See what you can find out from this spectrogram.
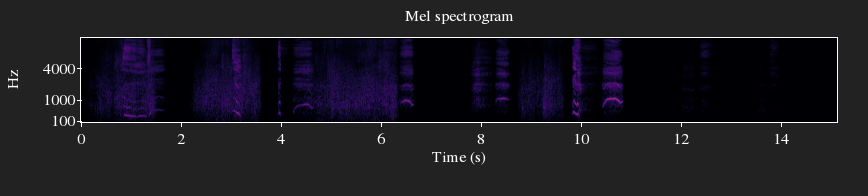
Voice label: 這いずらせてこっちおいで; 効果音あり

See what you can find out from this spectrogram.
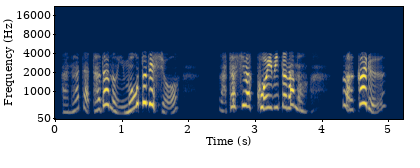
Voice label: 彼女の電話台詞, ASMR

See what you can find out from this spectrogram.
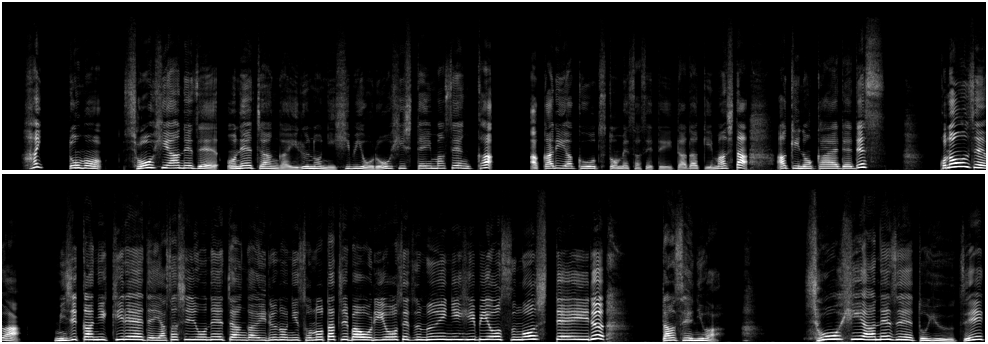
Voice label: PRボイス

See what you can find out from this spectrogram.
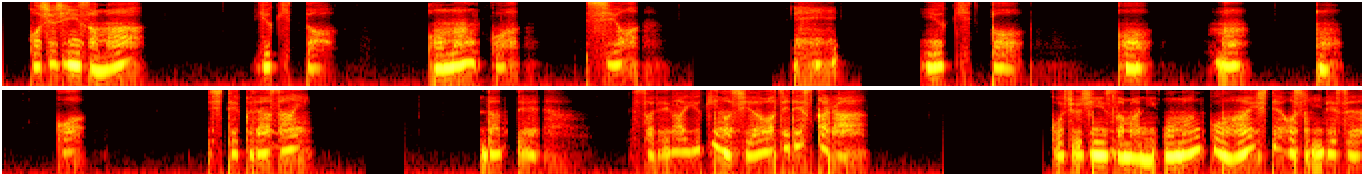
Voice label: おま○こしよ♪ はにかみ; 夕貴

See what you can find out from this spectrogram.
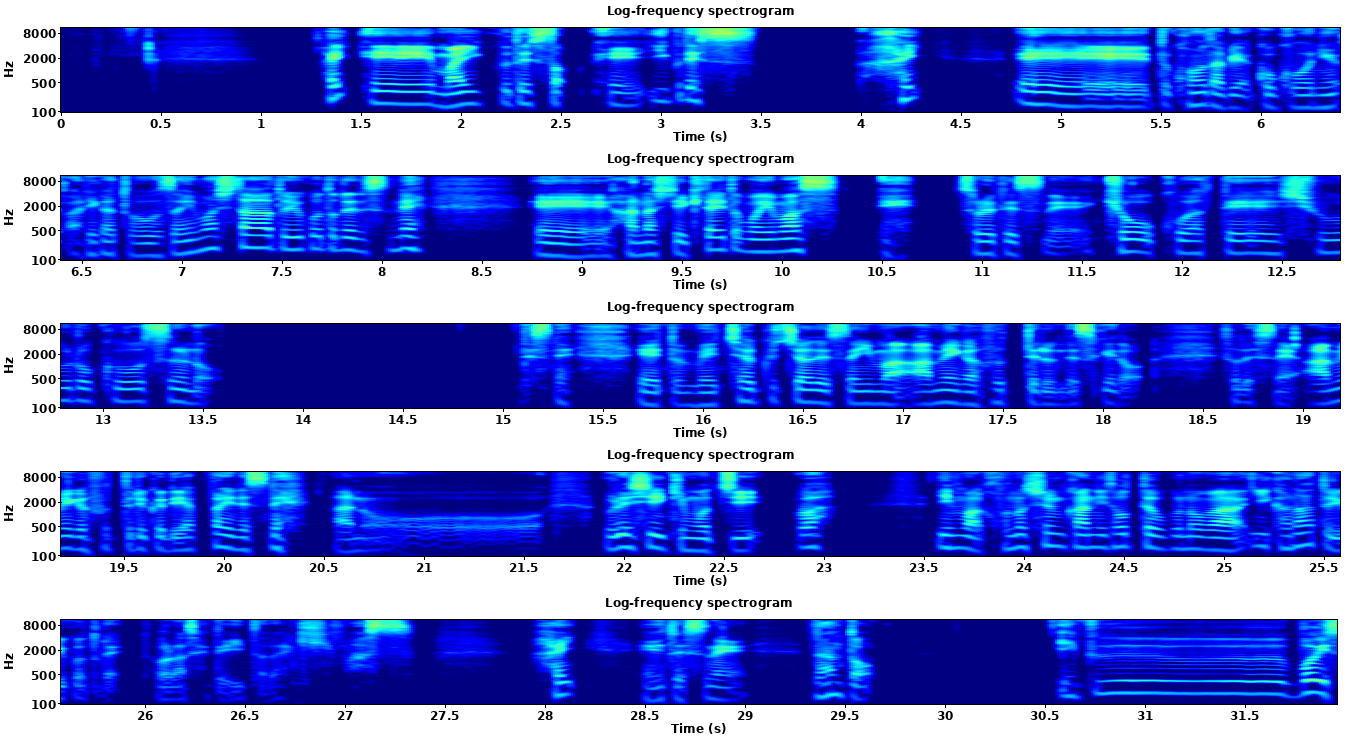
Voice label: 収録前 フリー トーク; 初レビューありがとうございます！！

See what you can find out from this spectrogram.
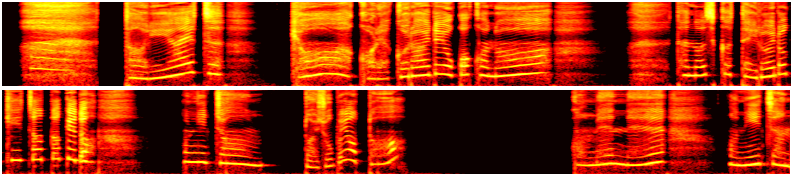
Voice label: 疲れた身体ばマッサージしてあげるけんね

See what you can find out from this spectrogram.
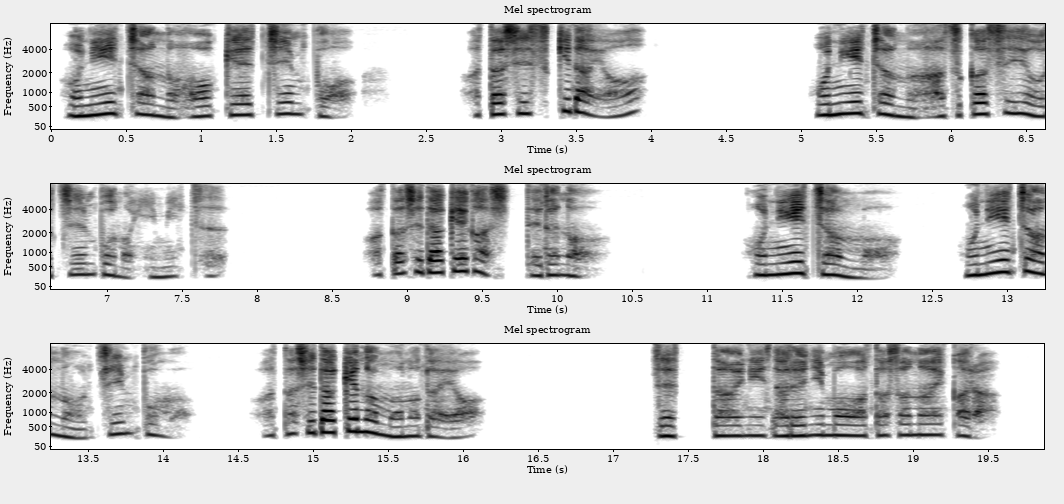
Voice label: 妹 台詞

